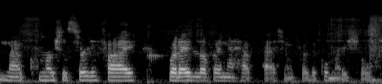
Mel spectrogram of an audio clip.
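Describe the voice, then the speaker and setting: Noticeable background noise runs under this recording. A woman speaks with a Puerto Rican accent. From Puerto Rico. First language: Spanish. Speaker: real estate broker. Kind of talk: self-introduction in a group call.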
